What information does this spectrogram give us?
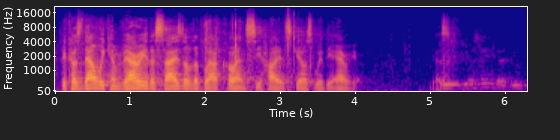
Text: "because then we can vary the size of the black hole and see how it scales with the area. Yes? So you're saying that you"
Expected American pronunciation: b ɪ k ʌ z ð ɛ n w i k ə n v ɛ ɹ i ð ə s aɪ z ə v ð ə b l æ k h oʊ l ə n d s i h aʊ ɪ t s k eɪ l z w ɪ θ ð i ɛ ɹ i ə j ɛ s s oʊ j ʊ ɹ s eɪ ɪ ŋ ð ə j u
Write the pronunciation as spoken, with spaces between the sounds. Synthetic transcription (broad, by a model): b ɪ k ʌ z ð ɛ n w i k ə n v ɛ ɹ i ð ə s aɪ z ə v ð ə b l æ k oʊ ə n s i h aʊ ɪ t s k eɪ l z w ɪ ð i ɛ ɹ i ə j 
